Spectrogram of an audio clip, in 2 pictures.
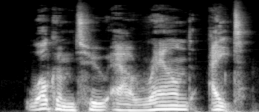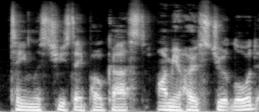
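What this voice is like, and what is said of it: Slightly hoarse, fading voice. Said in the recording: “Losing my voice a little bit”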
